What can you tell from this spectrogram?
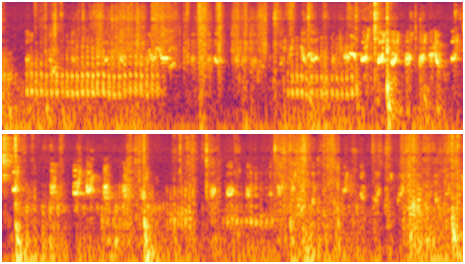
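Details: Pet guinea pig kept indoors; low buzzy purring rumbles come in bursts of a second or two, mixed with scuffling patter and rustling.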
